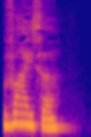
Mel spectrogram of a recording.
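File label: "visor", English, British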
